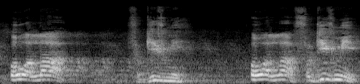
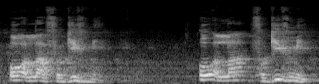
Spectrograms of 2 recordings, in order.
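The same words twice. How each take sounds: First: Slow, drawn-out "Oh Allah, forgive me"; said slowly. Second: Said in the usual way. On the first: Shown as a demonstration. Preacher showing listeners how to plead slowly, slow and deliberate. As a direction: stretch each word out, unhurried. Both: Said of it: "Say it slowly".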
